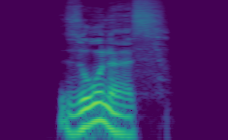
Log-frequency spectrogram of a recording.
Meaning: genitive singular of Sohn
- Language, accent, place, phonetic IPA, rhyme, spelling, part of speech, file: German, Germany, Berlin, [ˈzoːnəs], -oːnəs, Sohnes, noun, De-Sohnes.ogg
